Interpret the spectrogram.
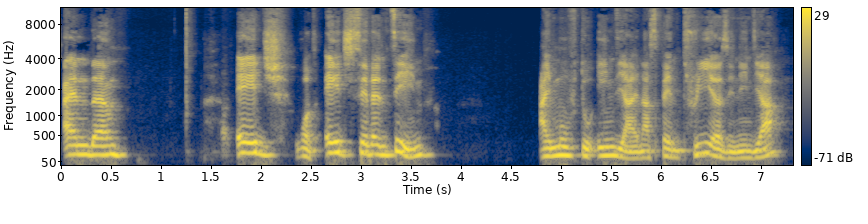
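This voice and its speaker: A man's voice: medium pitch, takes it slowly, pauses often, fairly bright tone. A man in his twenties from Ivory Coast with a French accent, a fitness coach answering interview questions in a friendly way, often repeating words as he starts.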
